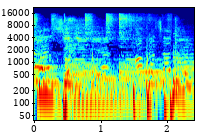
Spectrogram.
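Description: Live gospel band music: drum strokes over held chords and a bass line, with a voice gliding briefly over it.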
